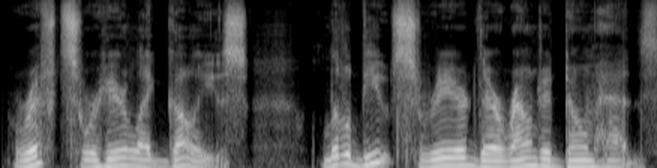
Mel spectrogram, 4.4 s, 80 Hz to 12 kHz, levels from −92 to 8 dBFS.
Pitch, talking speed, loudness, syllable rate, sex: 135 Hz, 165 wpm, -18 LUFS, 5.1 syllables/s, male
